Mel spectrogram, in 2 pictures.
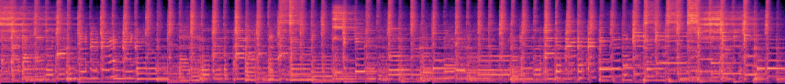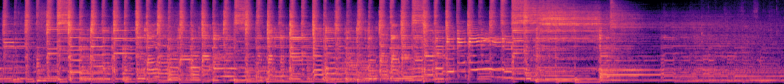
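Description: Live rock band playing an instrumental passage, electric guitar over bass and drums. Near the end the drums stop and a final chord rings out as the song closes.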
